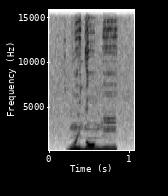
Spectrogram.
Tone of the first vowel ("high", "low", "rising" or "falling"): low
